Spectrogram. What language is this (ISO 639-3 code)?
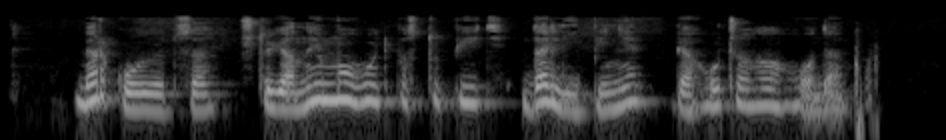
bel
